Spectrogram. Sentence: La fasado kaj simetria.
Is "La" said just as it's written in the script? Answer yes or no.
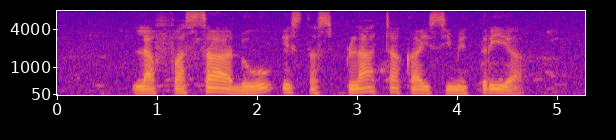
yes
